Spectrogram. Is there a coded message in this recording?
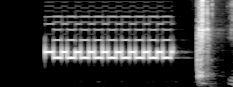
No.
